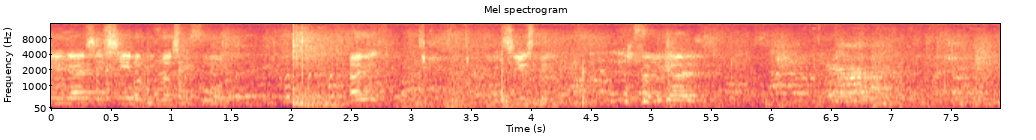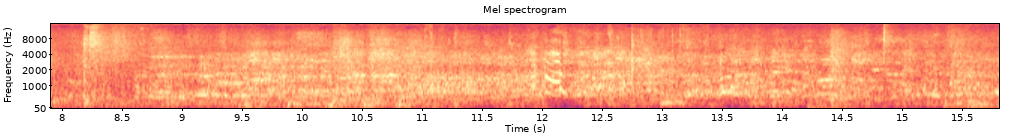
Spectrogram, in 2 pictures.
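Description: An audience of young people chatters and laughs.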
